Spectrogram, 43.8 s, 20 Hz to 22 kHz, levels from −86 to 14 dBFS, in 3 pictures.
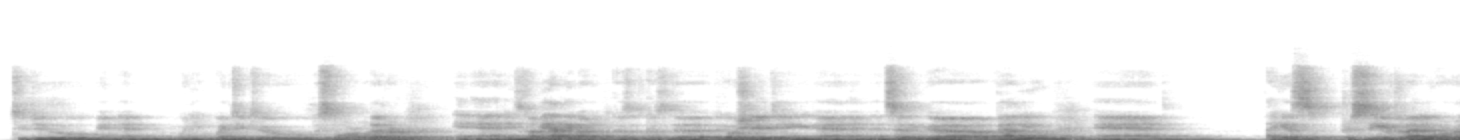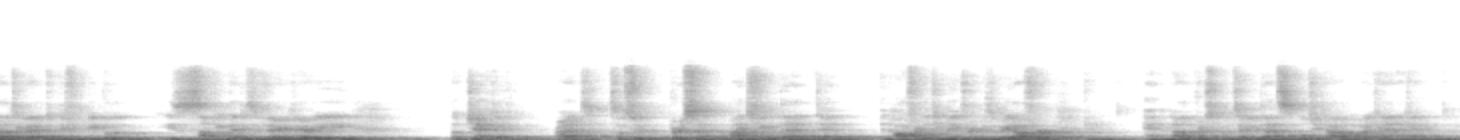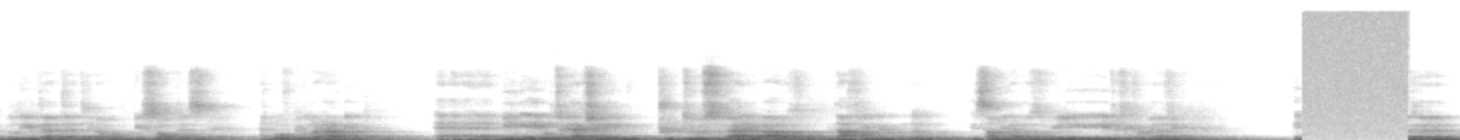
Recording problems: room echo; strong; dies away in 1.6 s
off-mic speech; far
audio cutting out; filled with static; at 42 s for 1 s

